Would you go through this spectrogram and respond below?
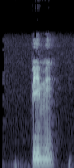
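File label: "пими", Komi, male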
